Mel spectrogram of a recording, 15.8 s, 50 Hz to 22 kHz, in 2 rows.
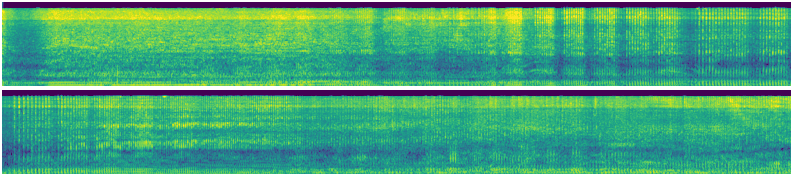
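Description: A small off-road 4x4's engine revving hard under load as it drives through a muddy water pit, with water splashing; its note holds, then climbs about three seconds in. Later a dirt bike's engine revs as it crosses the mud.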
